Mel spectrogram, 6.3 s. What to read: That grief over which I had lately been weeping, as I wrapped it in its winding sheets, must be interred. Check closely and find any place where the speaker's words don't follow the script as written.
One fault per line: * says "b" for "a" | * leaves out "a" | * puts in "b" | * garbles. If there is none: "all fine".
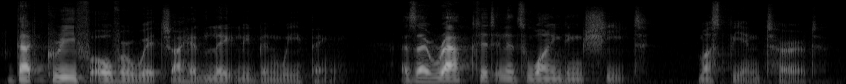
* says "sheet" for "sheets"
